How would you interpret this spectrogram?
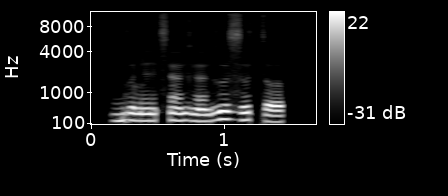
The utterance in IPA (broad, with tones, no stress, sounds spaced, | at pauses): b ɨ˨ l ĩ˨ s ɛ̃˧ ɣ ɛ̃˨ ɣ ɨ˦ z ɨ˧ t ə˨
